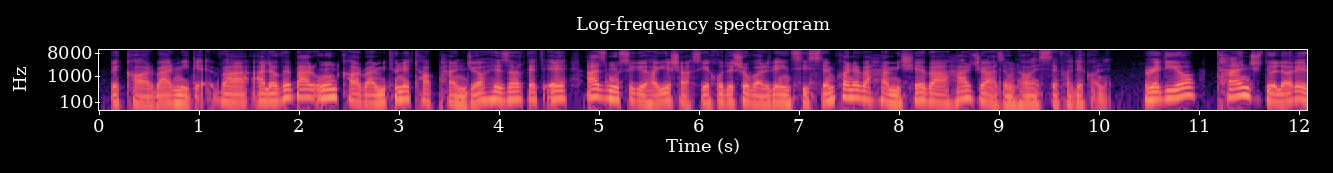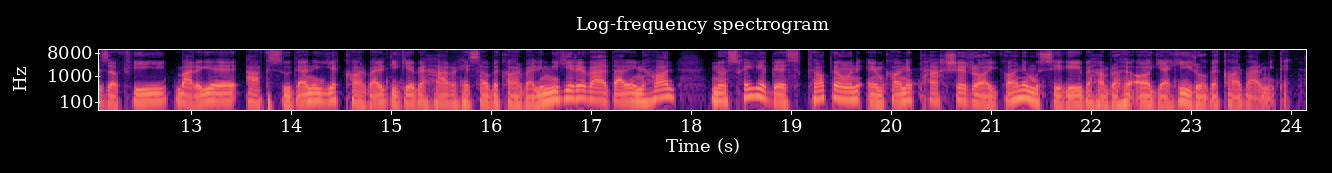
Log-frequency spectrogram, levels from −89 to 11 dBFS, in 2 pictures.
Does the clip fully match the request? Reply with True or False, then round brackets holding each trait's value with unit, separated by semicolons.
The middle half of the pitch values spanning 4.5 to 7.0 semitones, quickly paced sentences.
True (5.3 semitones; 160 wpm)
